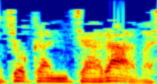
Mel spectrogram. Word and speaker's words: Chocancharaba: Chocancharaba, o Chocancharaba, sí, con acento en esa penúltima A.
